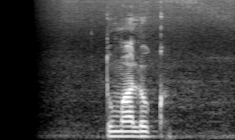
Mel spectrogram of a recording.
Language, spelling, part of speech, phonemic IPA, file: Assamese, তোমালোক, pronoun, /tʊ.mɑ.lʊk/, As-তোমালোক.ogg
- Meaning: you (plural, familiar)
